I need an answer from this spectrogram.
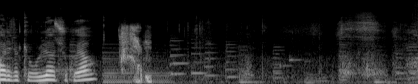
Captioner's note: Crunch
